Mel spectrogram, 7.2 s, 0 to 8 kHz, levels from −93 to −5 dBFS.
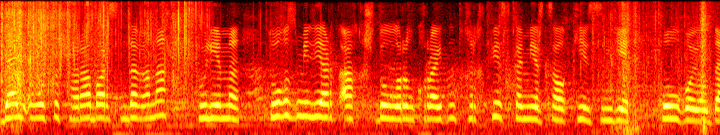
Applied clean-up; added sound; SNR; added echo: none; Crumpling, crinkling; 10 dB; none.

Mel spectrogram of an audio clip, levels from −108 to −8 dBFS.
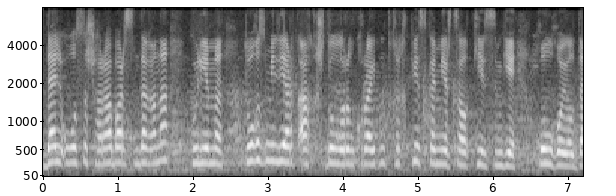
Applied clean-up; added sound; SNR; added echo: none; none; none; none.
